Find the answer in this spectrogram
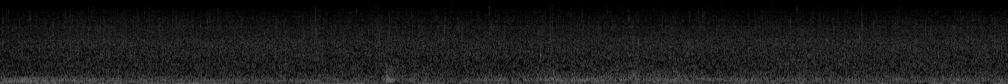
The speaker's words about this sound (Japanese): なんか、雨の音って、私、子供の頃を思い出すんです。なんだろうな。自分でも、よく、わからないけれど。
